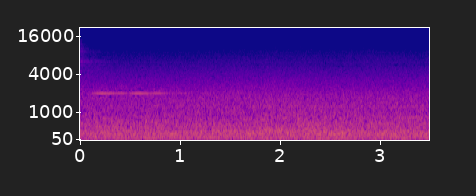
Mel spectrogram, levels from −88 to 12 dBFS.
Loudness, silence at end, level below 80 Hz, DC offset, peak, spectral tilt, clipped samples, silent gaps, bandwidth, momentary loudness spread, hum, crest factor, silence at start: -36 LUFS; 0 s; -50 dBFS; under 0.1%; -24 dBFS; -7 dB/octave; under 0.1%; none; 15.5 kHz; 1 LU; none; 12 dB; 0 s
